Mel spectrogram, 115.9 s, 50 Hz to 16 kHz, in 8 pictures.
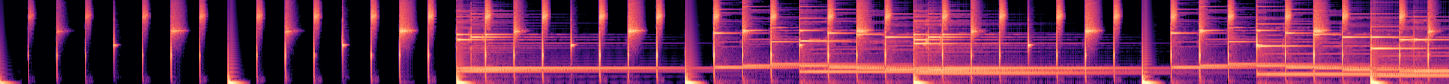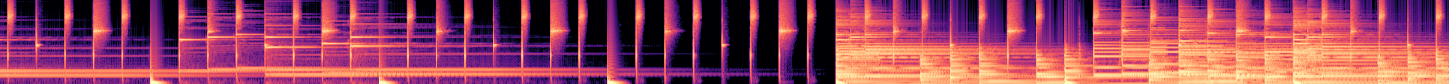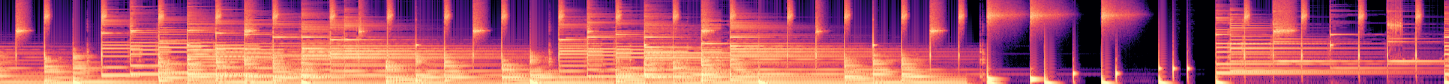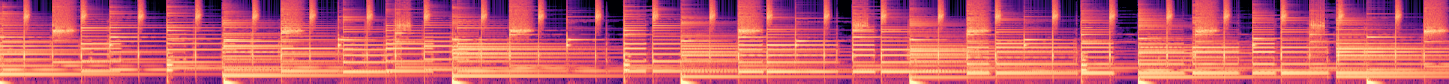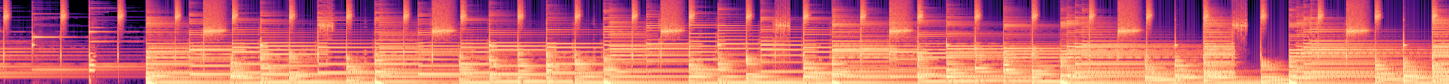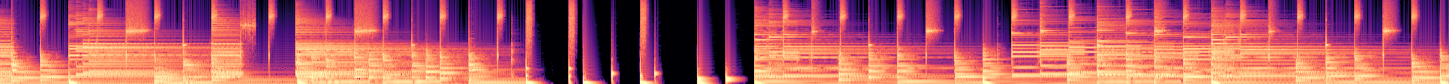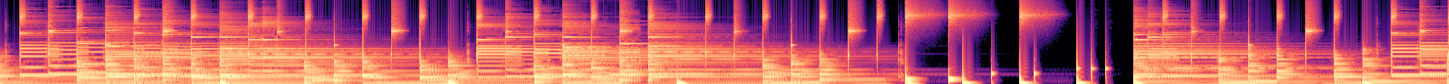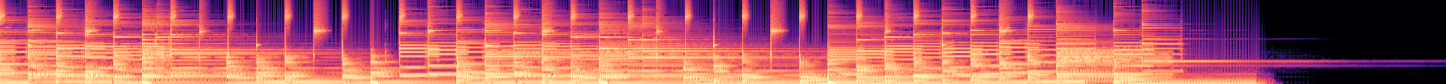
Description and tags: Biking The West Side [full tune]
This is a cute little beat I made for a podcast project for school.
This was created in Garageband v10.3.4, with beat machine, clav, synth bass, and glockenspiel software instruments.
Thanks!
105-bpm, beat, beat-machine, cheery, clav, cute, drum, drum-loop, glockenspiel, happy, lofi, loop, rhythm, small, sweet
